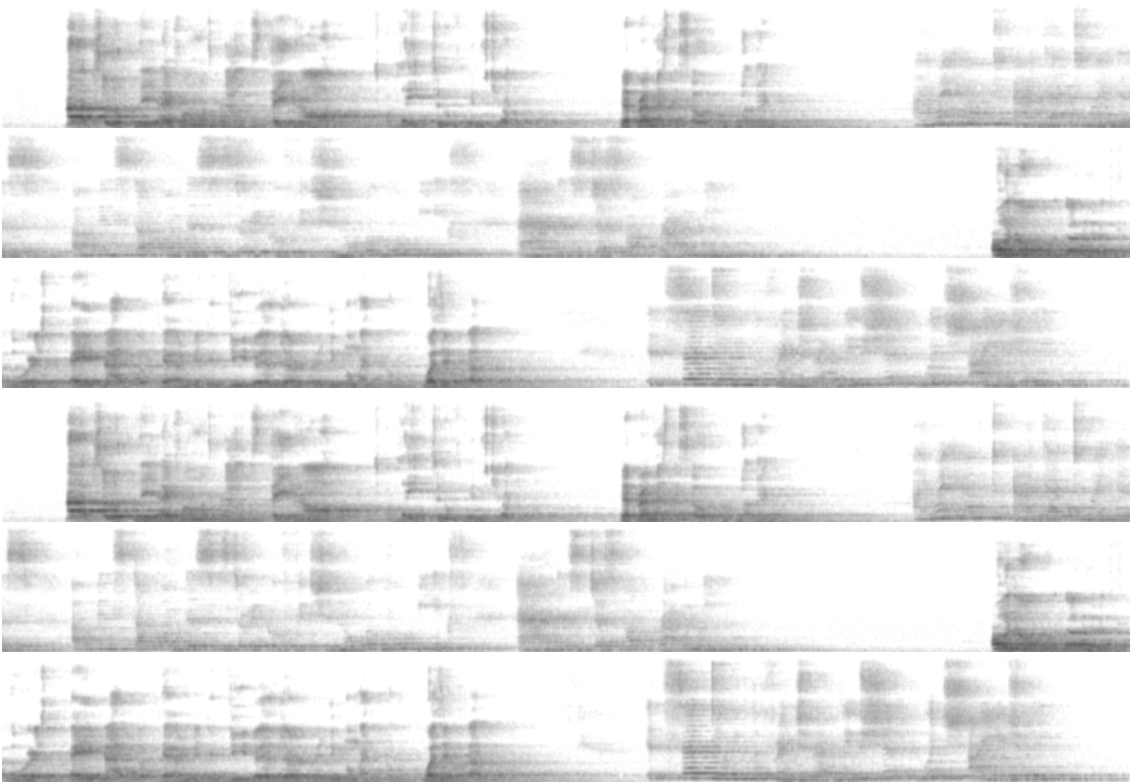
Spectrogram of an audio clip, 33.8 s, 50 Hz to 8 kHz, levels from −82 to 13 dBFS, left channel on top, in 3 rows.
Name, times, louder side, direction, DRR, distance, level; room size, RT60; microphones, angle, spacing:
voice 1, 0.6-3.3 3.8-5.1 6.2-7.8 21.2-22.3 22.6-27.4, equal, ahead, 2 dB, 0.4 m, -28 dB
voice 2, 9.1-11.6 12.0-18.5 28.3-28.4 29.0-33.0, right 1 dB, 75° right, -4 dB, 1.2 m, -40 dB
5.9 x 4.6 x 5.5 m, 2.6 s
head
